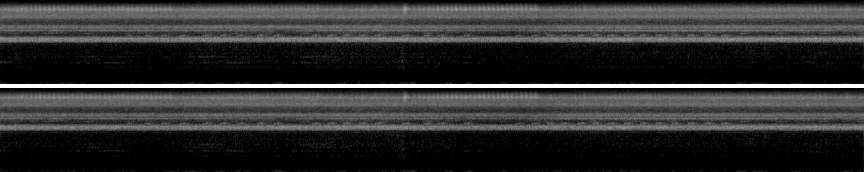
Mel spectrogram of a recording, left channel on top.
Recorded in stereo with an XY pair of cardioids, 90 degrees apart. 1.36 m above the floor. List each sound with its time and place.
0.0 s an insect: 15° left, 1.4 m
